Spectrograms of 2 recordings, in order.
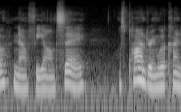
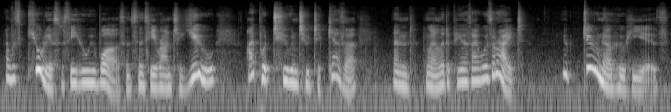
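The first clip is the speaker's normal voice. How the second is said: higher, louder sneering taunt; smug villain brother; 4 semitones higher, 4 dB louder than usual. Acted. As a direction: lord it over him like a gloating sibling.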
